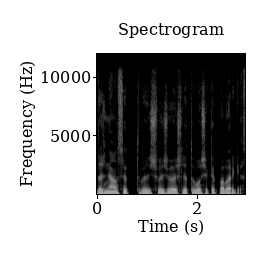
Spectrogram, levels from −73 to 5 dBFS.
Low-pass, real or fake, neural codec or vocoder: 10.8 kHz; fake; codec, 24 kHz, 3.1 kbps, DualCodec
